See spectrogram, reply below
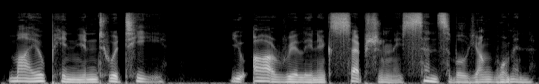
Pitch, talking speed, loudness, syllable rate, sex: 120 Hz, 145 wpm, -18 LUFS, 5.3 syllables/s, female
